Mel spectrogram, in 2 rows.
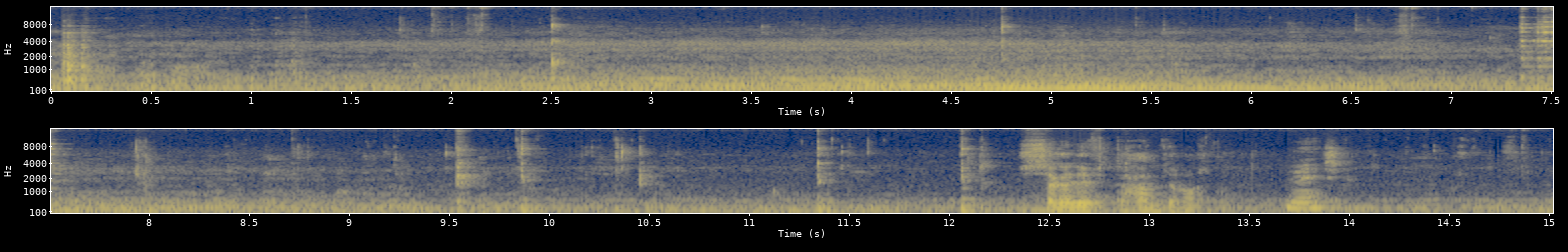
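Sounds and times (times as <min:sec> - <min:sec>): low hum: 0:00.0 - 0:12.0
forks clinking on plates: 0:06.8 - 0:07.8.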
